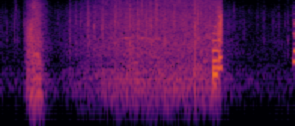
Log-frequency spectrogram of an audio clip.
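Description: A soft whoosh sweeps in as a map opens.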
